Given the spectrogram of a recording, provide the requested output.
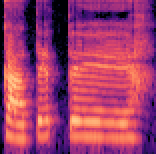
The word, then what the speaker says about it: cateter: Então, cateter, oxítona, arém.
